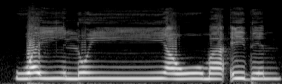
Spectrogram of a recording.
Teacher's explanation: ہم یہ تنوین کو یا میں ملا کے غنہ اور تشدید کے ساتھ یہ حکم کو ادا کریں گے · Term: ادغام بغنہ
